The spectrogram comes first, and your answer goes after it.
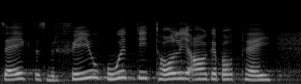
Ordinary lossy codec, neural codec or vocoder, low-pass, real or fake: none; none; 7.2 kHz; real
